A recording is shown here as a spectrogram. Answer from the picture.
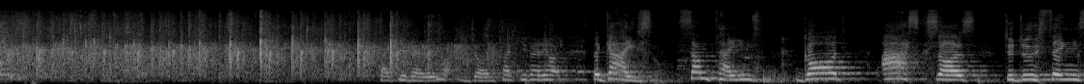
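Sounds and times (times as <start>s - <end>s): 
audience applause: 0.0s - 5.6s
speech: 3.8s - 10.8s.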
